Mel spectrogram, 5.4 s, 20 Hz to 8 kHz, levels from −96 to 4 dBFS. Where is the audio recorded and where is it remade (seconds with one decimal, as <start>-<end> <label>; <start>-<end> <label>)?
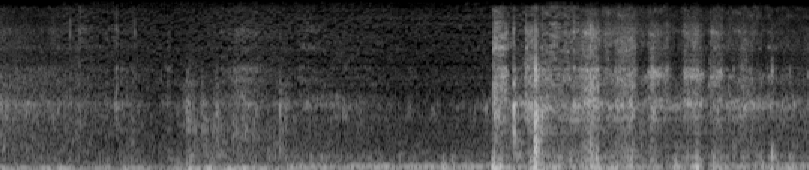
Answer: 0.0-1.9 recorded; 1.9-5.4 remade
